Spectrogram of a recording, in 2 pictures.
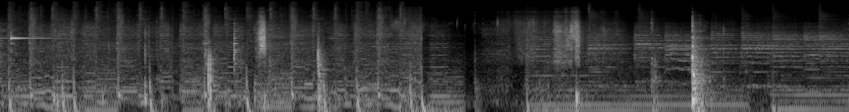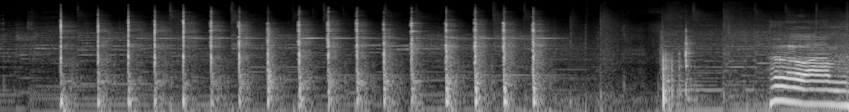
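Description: Light hammer taps knock apart parts on a Kubota tractor under restoration, a rapid run of sharp, close metallic strikes at an even rhythm with scattered clanks before it and a voice talking at the start.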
